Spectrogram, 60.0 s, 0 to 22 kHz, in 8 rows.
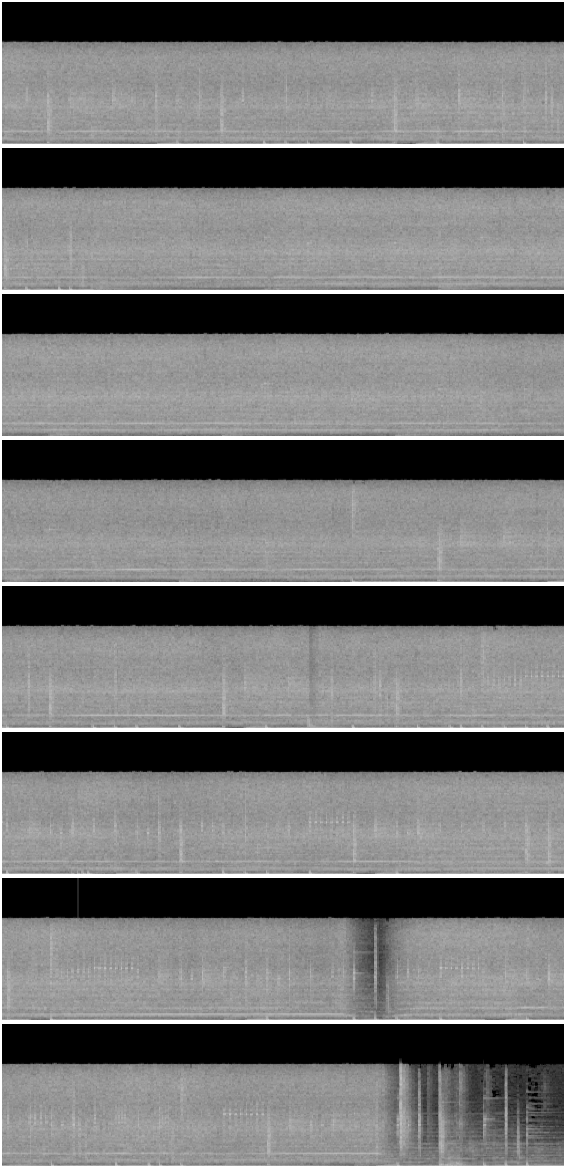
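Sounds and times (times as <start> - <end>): deep low rumble: 0.0 - 8.9, 27.2 - 46.6, 52.0 - 56.0
hair dryer blowing: 0.0 - 59.0.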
